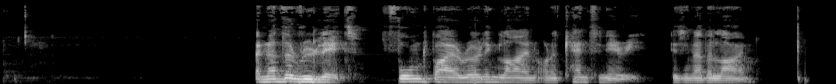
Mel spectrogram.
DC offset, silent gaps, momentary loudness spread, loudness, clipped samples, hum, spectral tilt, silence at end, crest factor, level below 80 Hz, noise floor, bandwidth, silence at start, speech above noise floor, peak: under 0.1%; none; 21 LU; -18 LUFS; under 0.1%; none; -6 dB/octave; 0.35 s; 20 dB; -54 dBFS; -77 dBFS; 17 kHz; 0.25 s; 60 dB; 0 dBFS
